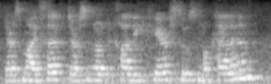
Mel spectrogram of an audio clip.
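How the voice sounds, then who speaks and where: Speaking for a deaf presenter in the first person, this woman interpreter has a fairly high, a little mellow voice with a flat, quick delivery. She's in an echoey conference room at a roundtable event, captured in roomy, distant, dull lo-fi audio with faint noise.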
